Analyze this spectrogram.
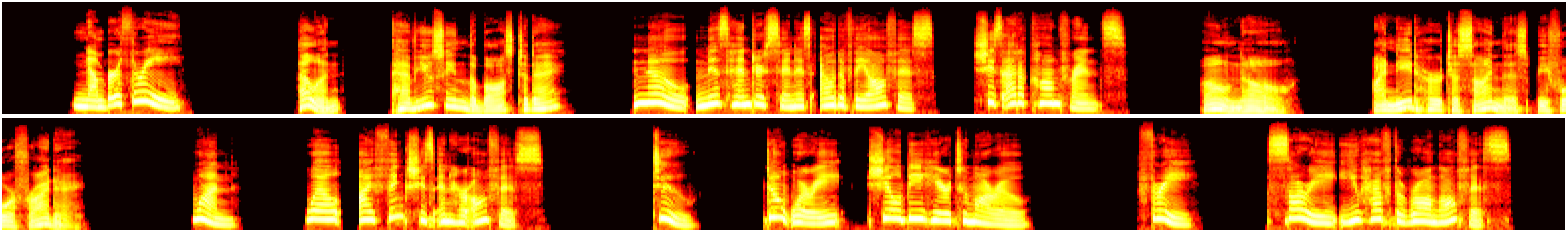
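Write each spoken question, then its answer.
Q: Oh, no. I need her to sign this before Friday.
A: 2: Don't worry, she'll be here tomorrow.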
